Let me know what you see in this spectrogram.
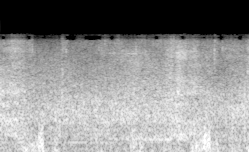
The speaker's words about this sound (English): excuse the noise. It's the road next to me now.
